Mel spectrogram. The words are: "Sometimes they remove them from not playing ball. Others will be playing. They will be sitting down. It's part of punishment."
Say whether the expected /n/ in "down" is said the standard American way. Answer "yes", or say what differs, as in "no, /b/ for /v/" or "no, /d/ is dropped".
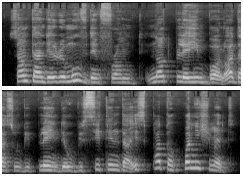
no, /n/ is dropped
